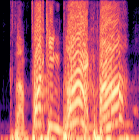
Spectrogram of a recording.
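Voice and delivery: high, very loud accusing shout; screamed accusation; mock outraged yell. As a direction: explode in pretend offense. Mock offense, escalates into yelling.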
